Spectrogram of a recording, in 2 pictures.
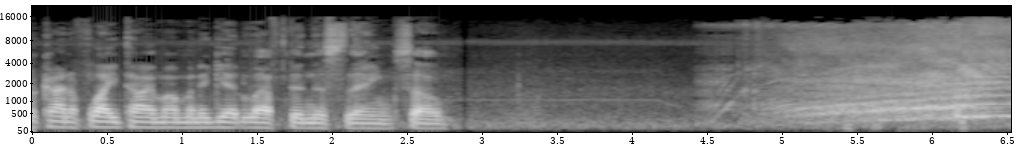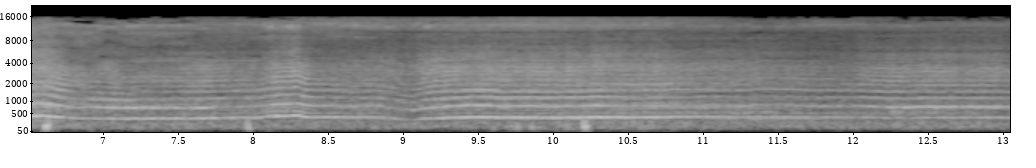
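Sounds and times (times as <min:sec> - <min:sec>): quadcopter propellers whining: 0:04.4 - 0:13.0.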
